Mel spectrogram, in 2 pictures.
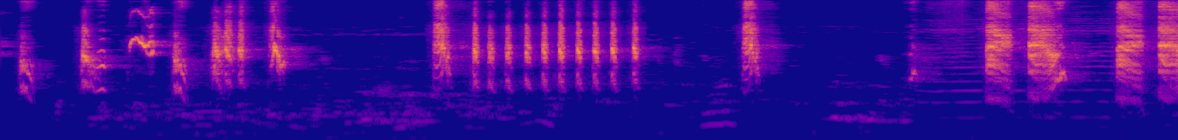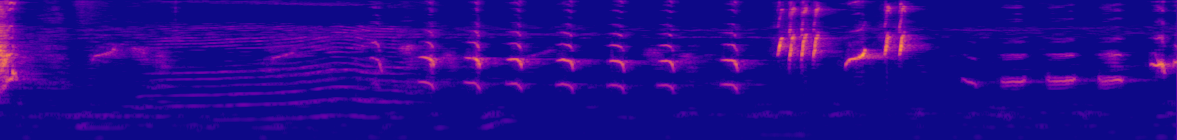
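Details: Long-tailed shrike singing a loud, full 'ngeplong' song packed with imitated phrases, kept as a master for training cage birds. Rapid buzzy rattles and trills alternate with clear whistled notes and a series of short repeated chirps. Background is quiet.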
